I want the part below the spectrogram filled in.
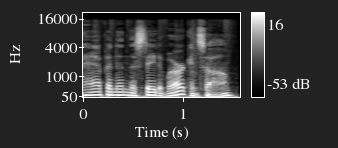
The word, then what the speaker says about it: Arkansas: That's right, according to Title I, Chapter 4, Section 104 of the Arkansas Code, there's only one right way to pronounce the state name, and that's Arkansas. Not Arkansas or Arkansas. Those would both be considered illegal. According to the rule, the correct pronunciation of Arkansas with the final S being silent was made official by an act of state legislature in 1881.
